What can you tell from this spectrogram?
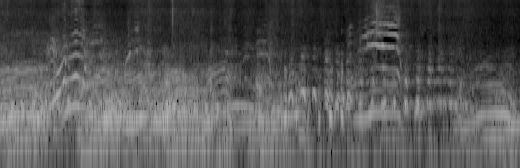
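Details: Hyenas in a brutal attack on another hyena: rapid chattering squeals and giggles that crowd together at first, then thin into a few drawn-out whines with a short high squeak near the end.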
